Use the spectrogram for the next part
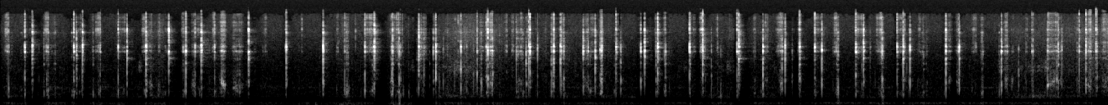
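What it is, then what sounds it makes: Small animal skull (bone). Fingertips and nails rapidly scratch and tap a small, hollow, dry animal skull made of bone, held in one hand. The result is a quiet, steady stream of bright, crisp clicks and scratchy rasps that die away almost instantly, with very little low end.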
